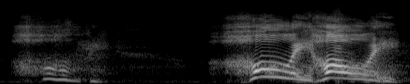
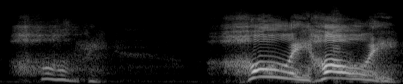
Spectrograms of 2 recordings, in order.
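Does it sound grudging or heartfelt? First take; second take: heartfelt; heartfelt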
